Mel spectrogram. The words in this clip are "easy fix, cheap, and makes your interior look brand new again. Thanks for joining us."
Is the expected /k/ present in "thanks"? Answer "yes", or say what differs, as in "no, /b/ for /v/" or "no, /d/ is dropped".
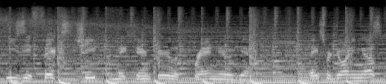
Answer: no, /k/ is dropped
